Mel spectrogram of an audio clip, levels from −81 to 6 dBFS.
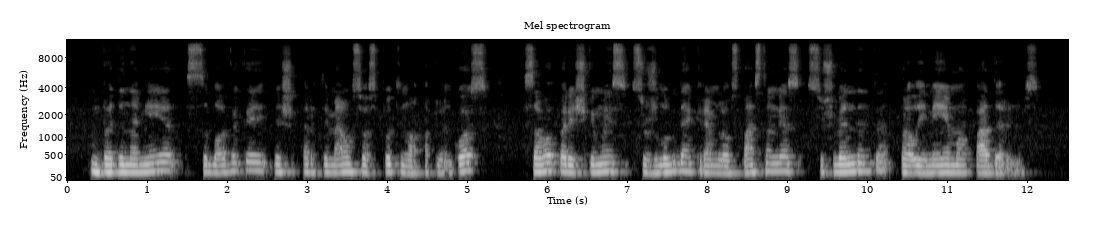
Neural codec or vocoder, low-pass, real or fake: none; 10.8 kHz; real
